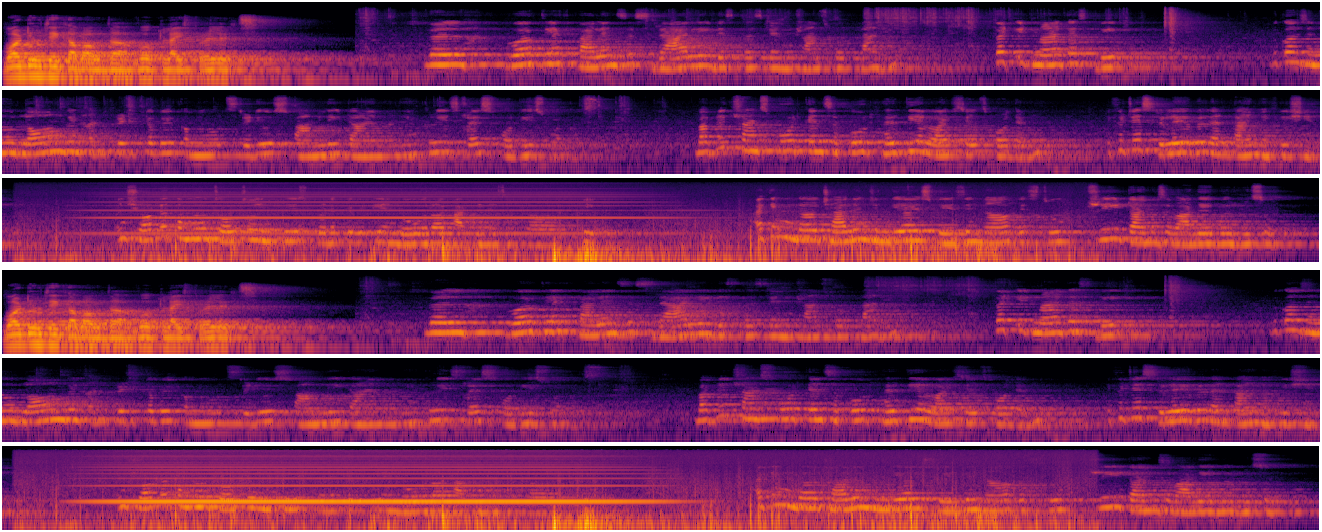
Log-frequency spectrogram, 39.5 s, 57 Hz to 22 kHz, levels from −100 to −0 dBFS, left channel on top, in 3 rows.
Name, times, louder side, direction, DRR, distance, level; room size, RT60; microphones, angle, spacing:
voice 1, 0.0-2.5, left 1 dB, 20° left, 5 dB, 1.3 m, -28 dB
voice 2, 3.6-11.8 12.7-19.6 19.9-26.5 26.8-26.9 27.3-32.6 32.8-39.1, left 1 dB, 80° left, 4 dB, 2.4 m, -38 dB
sound 1, 26.5-37.3, right 2 dB, 50° right, 0.8 m, -41 dB
sound 2, 26.9-33.1, right 14 dB, 80° right, 4.1 m, -31 dB
25.5 x 23.5 x 8.7 m, 2.9 s
head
